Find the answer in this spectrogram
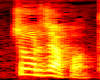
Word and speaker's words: চর্যাপদ: রেফ এরপর অন্তস্থীয় জাই অ এর উচ্চারণটা ও এর মত চরজা না কিন্তু অনেকেই ভুল করে চর্যাপদ না উচ্চারণটা হচ্ছে চর্যাপদ চর্যাপদ আচ্ছা তারপর হচ্ছে এখানে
